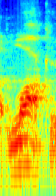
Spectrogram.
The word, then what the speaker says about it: Locke: Uh, Locke, yeah, did I pronounce that right? Locke Kelly? Is that yes? Your... Locke. It's like uh, Locke Lomond or Loch Ness.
